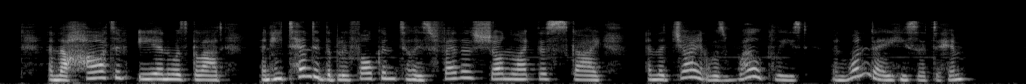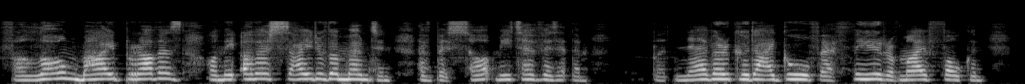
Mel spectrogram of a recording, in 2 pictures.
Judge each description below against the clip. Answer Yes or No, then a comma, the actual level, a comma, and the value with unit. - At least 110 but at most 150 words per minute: No, average, 175 wpm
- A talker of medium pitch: No, high, 225 Hz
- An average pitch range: Yes, average, 3.1 semitones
